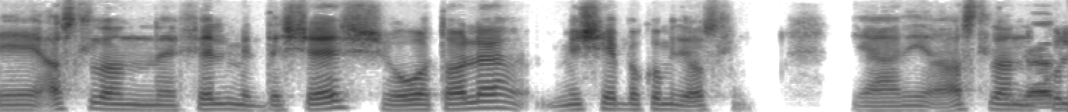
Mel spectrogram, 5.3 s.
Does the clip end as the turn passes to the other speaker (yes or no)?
no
